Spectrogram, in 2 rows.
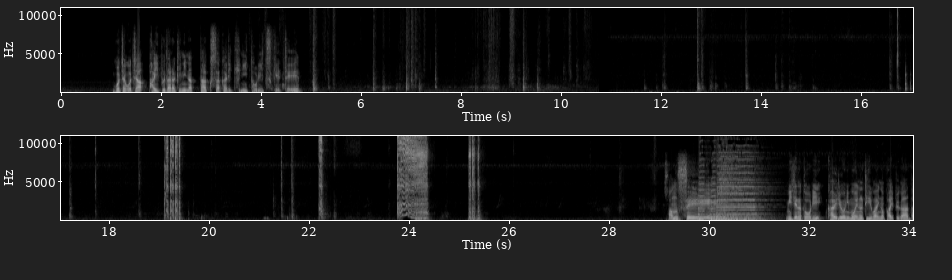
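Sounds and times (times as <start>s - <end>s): loud short noise: 29.8s - 31.6s.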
